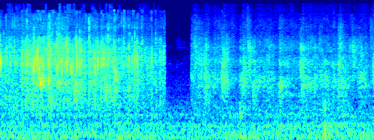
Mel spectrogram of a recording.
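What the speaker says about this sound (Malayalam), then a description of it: "പിന്നെ ഒരു പാൻ എടുത്ത് അതിൽ എണ്ണ വെച്ച് ചൂടായി കഴിഞ്ഞാൽ ഇതേപോലെ ഇട്ട് പൊരിച്ചെടുക്കാം" Bread-crumb coated snacks fry in hot oil in a pan, giving a steady, close sizzling hiss that dips briefly partway through and then carries on, with no voices.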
